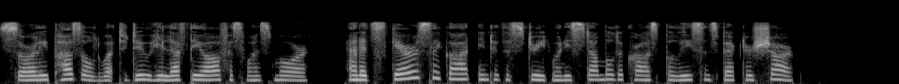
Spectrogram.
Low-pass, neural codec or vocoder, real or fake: 7.2 kHz; none; real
